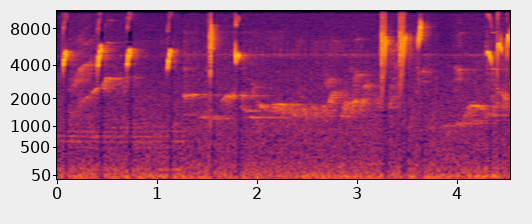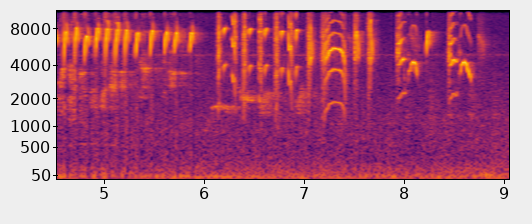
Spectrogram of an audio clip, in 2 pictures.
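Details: Common iora lure song for getting other birds to sing: scattered high chirps, then a long fast run of rapid high notes and ringing, arched whistled calls repeated quickly.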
